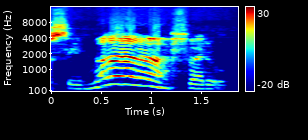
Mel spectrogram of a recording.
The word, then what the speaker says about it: semáforo: Olha o semáforo. É o má.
